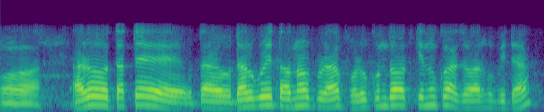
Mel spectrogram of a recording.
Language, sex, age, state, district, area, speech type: Assamese, male, 30-45, Assam, Udalguri, rural, conversation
